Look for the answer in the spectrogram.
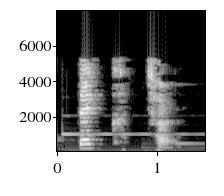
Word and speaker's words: Dexter: 在 Dexter 这个字上头，我们有点麻烦，发音是 Dexter，重音放在第一音节。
